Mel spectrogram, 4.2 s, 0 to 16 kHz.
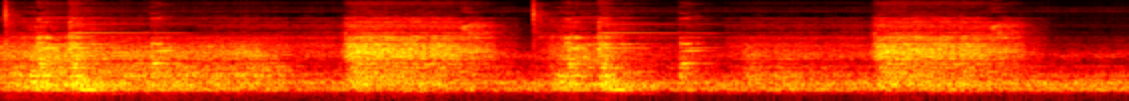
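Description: Coupler-firing effect from a model SD40 locomotive sound set: a series of sharp mechanical clanks and hissing bursts, roughly four uneven clusters, loud and close with brief pauses between them.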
